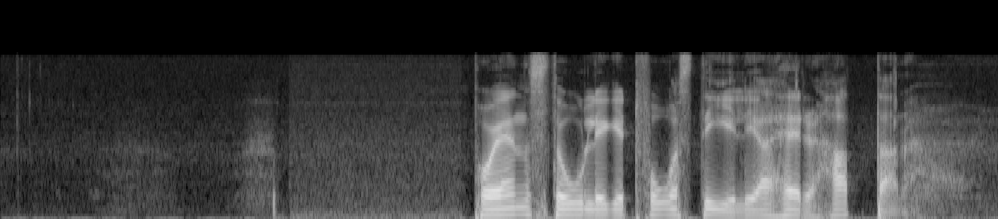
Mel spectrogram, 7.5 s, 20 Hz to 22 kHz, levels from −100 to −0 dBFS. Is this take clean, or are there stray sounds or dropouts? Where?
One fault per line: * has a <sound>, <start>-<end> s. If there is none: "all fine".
all fine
